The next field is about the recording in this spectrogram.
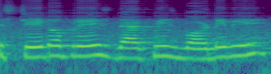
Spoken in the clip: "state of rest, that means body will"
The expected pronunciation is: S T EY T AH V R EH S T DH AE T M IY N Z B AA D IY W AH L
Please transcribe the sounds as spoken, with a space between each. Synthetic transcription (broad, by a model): S T EY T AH P R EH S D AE T M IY N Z B AA D IY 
